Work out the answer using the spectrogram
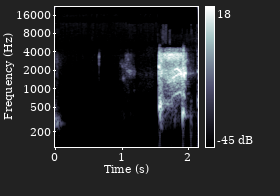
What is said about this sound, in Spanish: tose a gusto.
